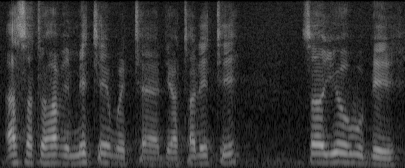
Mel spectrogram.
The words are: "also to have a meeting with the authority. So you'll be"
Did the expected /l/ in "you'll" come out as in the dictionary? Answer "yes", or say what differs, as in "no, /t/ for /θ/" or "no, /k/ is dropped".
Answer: no, /w/ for /l/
